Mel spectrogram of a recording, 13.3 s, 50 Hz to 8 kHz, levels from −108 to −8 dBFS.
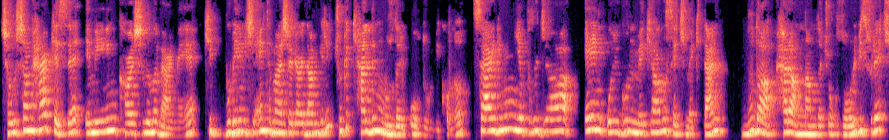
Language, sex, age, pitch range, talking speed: Turkish, female, 40-59, 190-245 Hz, 150 wpm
